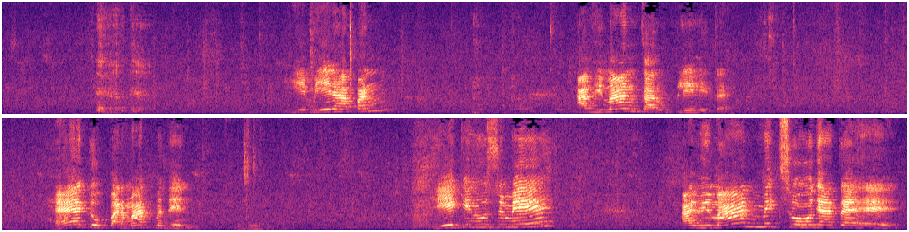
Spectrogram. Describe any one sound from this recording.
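An elderly man speaks calmly in short phrases with pauses, close to a microphone.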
